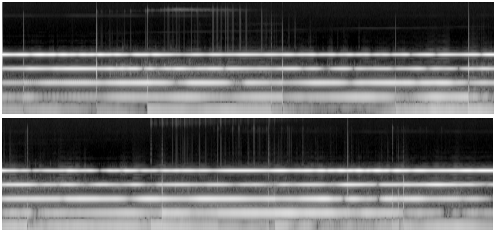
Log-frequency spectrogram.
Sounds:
keyboard (musical), music, organ, musical instrument

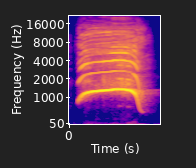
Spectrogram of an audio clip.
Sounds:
screaming, human voice

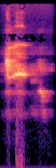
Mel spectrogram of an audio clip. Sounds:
bird song, bird, animal, tweet, wild animals

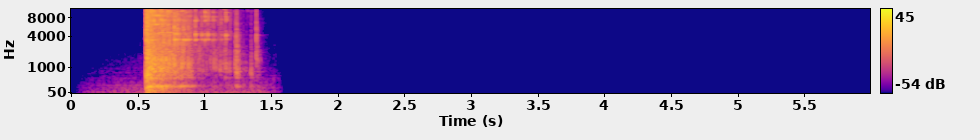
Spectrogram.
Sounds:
glass, shatter

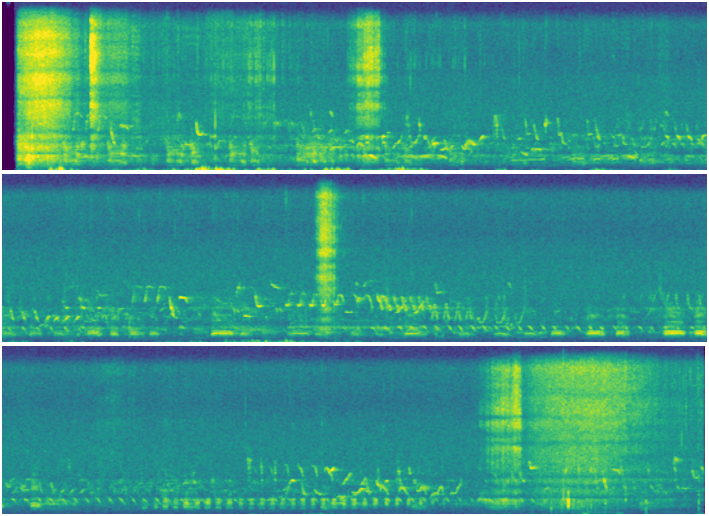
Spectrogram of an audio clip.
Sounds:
animal, bird, bird call, wild animals

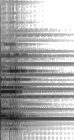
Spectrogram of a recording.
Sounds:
tools

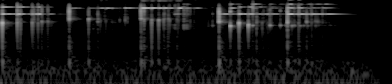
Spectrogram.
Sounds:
glass, chink

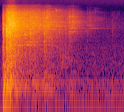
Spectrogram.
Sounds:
glass, shatter

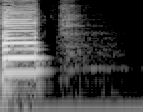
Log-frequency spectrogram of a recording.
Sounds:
music, wind instrument, musical instrument

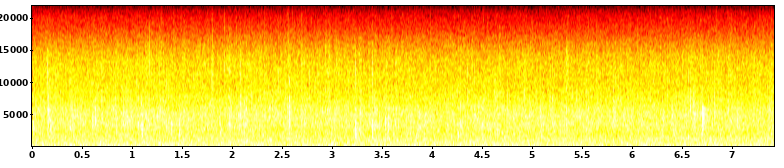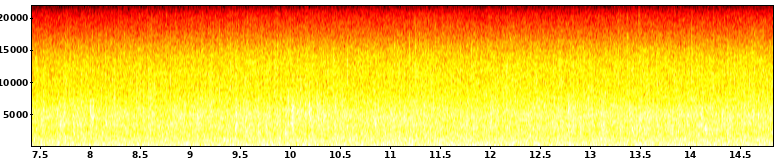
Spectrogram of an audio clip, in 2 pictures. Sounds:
water, rain

